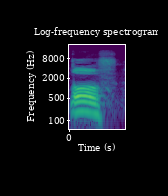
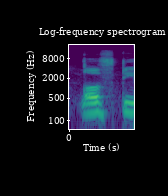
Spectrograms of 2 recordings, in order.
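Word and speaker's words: قاف: কফটি জিহ্বার গোড়া থেকে উচ্চারণ করতে হবে, কফ, উল, উল এভাবে উচ্চারণ করবেন।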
